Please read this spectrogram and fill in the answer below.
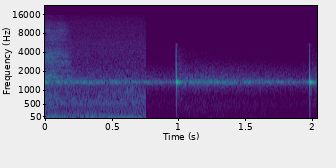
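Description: A steady, high electronic tone from the trailer's sound design, with a sharp tick about once a second, like a sonar ping. The faint background noise under it cuts out shortly before the first second.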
